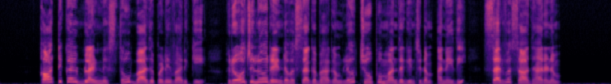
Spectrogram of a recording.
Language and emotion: Telugu, neutral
